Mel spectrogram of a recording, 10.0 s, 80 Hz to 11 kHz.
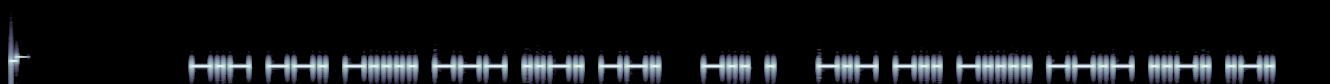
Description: Morse code, heard as a keyed tone, about 25 wpm, 700 Hz. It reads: KG6OFG DE KD6QFR
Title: USA Callsign DE Callsign 25wpm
